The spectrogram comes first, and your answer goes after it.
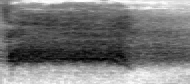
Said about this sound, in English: I don't know who was screaming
